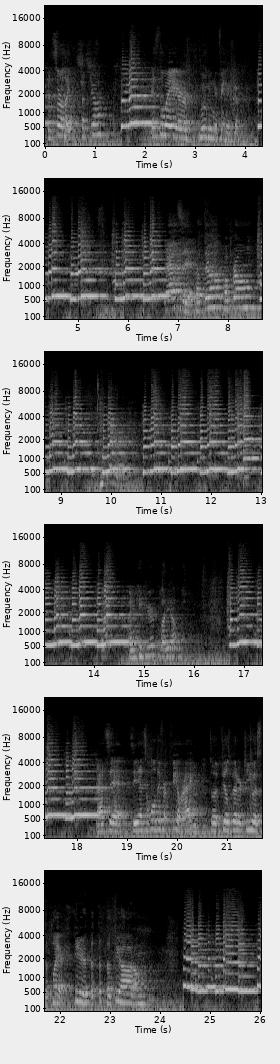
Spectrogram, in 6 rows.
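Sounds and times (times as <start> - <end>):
clarinet playing short notes: 1.4 - 2.4, 4.2 - 7.2, 8.5 - 14.9, 16.6 - 18.5, 24.4 - 26.0.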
